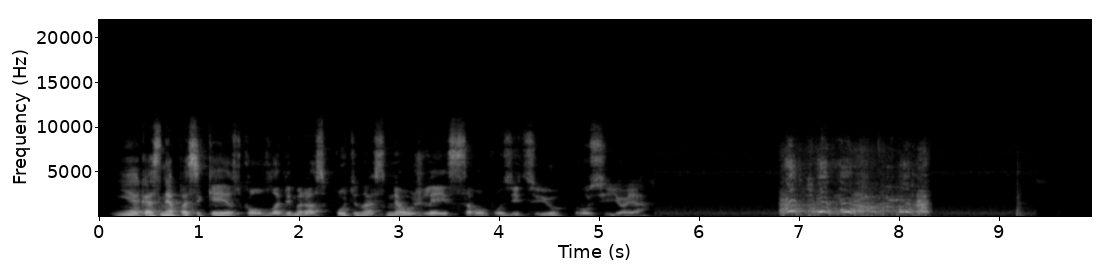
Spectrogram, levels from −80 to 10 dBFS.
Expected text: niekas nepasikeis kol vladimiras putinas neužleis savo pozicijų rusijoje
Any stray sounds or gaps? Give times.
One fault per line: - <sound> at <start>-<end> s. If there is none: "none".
- bark at 6.8-8.4 s
- thud at 9.2-9.3 s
